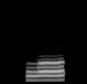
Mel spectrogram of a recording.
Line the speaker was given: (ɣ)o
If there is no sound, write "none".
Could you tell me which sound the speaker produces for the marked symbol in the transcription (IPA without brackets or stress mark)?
w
